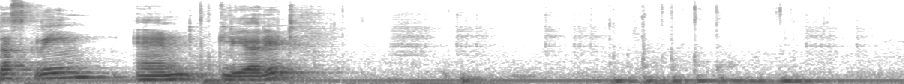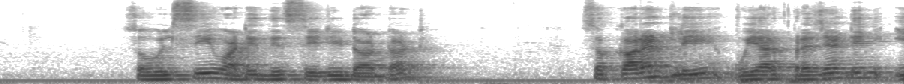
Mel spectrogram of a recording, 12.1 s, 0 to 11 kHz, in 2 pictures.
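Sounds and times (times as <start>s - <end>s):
steady low hum: 0.0s - 12.0s
keyboard typing clicks: 1.2s - 6.4s.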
